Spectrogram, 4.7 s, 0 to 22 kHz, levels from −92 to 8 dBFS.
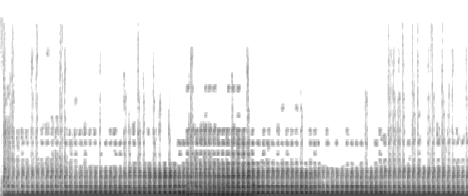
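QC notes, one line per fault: Nothing here to flag, the music just runs along without anything jumping out.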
